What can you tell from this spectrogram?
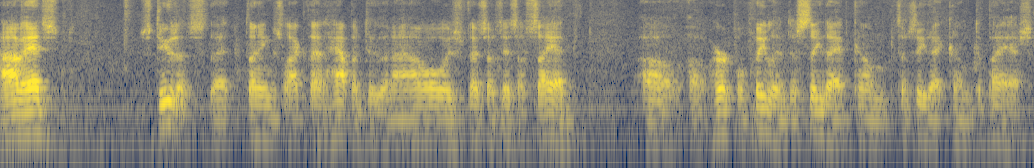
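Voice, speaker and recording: A man with a Southern US accent at a moderate pace, with big swings in loudness. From US South, North Carolina. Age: 70s. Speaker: veteran lawyer. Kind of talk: interview advice to law students. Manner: halting, many repetitions.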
